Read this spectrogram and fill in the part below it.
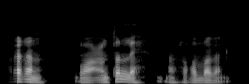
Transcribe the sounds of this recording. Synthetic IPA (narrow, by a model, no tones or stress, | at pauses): mɐɾɑqɑn | wɑːʕʊnt̪ʰɔlɛhnʔɑːfɑqɔbɐðɐ̰n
